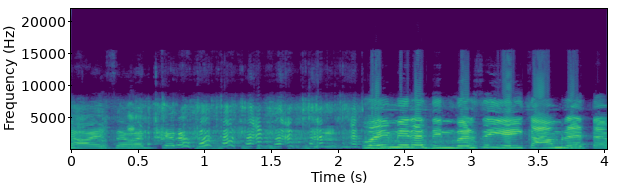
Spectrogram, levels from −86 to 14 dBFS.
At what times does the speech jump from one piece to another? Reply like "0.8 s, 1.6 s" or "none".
2.1 s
